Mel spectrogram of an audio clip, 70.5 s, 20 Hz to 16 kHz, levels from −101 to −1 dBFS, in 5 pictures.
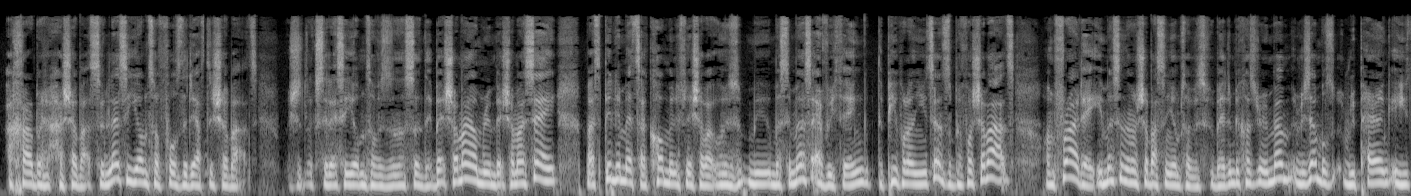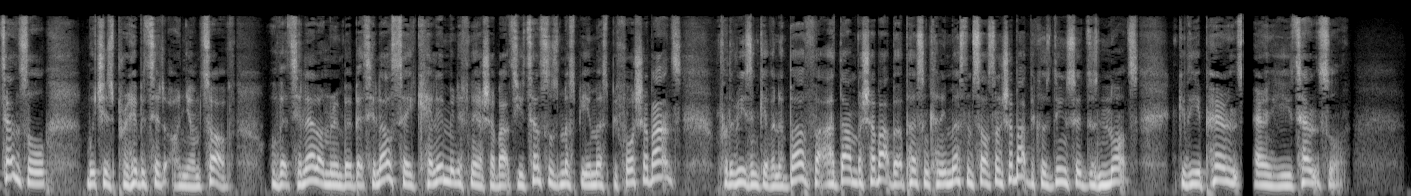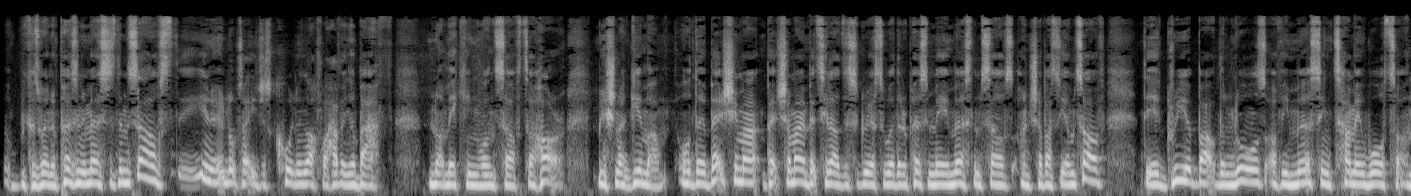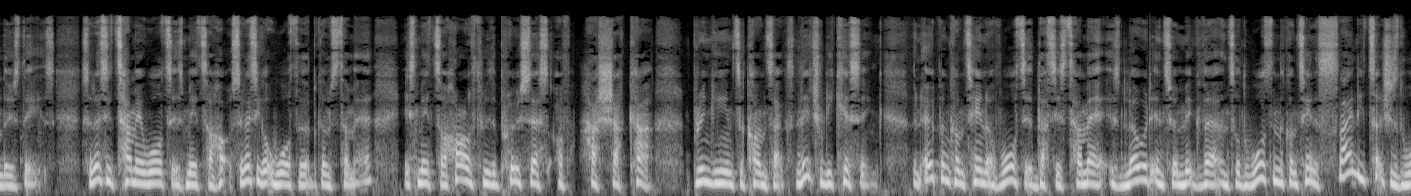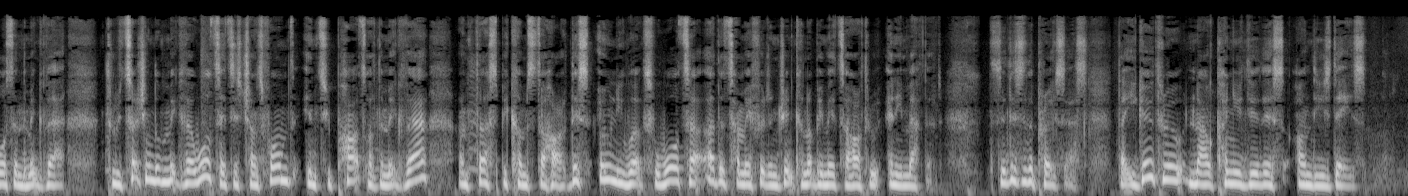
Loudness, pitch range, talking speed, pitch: -23 LUFS, 165-200 Hz, 225 wpm, 180 Hz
